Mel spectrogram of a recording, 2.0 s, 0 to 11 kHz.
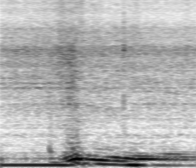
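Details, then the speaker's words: VW Polo R Line 1.2 TSI petrol with pedal released: revs climb, hold high a second, then sag slowly back to idle. Owner suspects a faulty accelerator pedal position sensor or sticking throttle body, unconfirmed. "there you are it's sticking now and then it goes down so I think see that now my foot's not even on the [Music] accelerator"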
